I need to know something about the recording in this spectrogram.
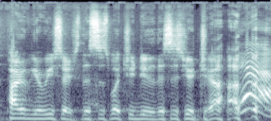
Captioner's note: laughs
